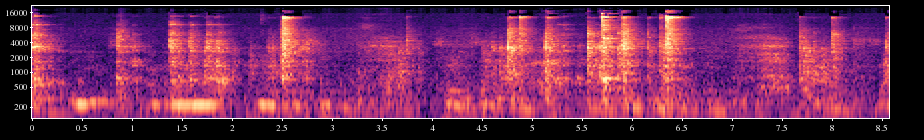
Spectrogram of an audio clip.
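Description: Amazon Yaheetee pole-dancing pole being twisted and tightened, giving scattered creaks, clicks and metallic scrapes in irregular bursts, close and fairly quiet.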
